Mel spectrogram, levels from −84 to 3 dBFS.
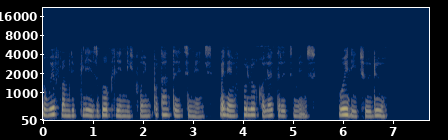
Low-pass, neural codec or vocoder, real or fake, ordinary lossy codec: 5.4 kHz; none; real; none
